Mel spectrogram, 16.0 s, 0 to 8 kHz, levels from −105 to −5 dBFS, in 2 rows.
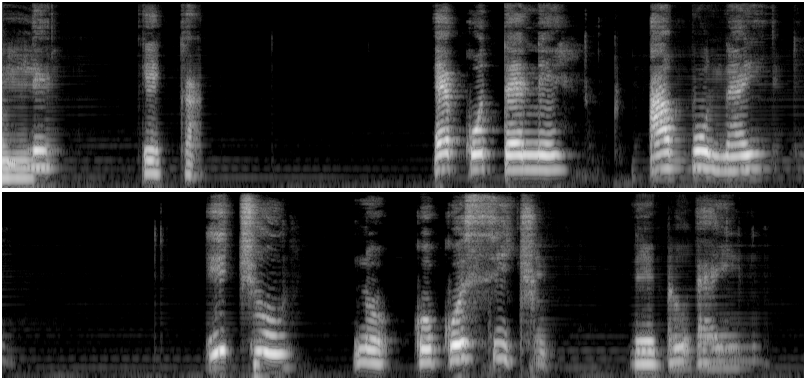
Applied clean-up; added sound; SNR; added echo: neural mask model DeepFilterNet 3.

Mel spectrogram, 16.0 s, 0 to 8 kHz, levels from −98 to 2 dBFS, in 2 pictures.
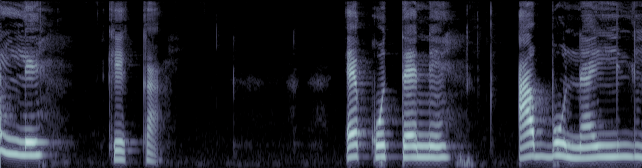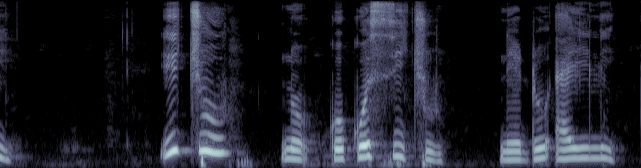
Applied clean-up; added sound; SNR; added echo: none; none; none; none.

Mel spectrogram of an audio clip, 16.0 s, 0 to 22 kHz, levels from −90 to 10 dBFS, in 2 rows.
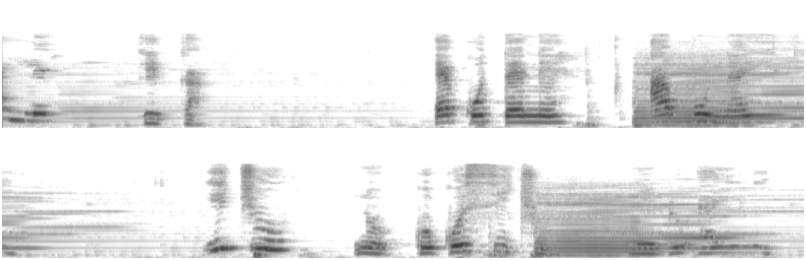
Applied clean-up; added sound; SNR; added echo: classical method WPE with log-MMSE.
